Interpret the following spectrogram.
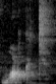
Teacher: D at the end makes a t sound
